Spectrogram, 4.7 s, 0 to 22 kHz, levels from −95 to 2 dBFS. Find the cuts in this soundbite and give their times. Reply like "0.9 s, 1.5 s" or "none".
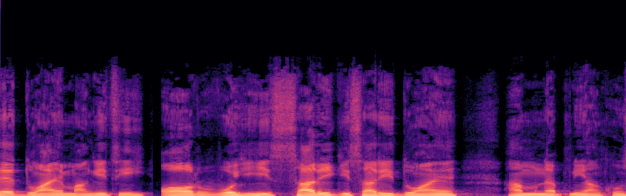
1.1 s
